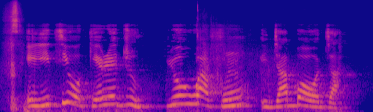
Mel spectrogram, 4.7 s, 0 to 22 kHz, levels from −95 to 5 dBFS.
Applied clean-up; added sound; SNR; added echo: neural mask model Resemble Enhance denoiser.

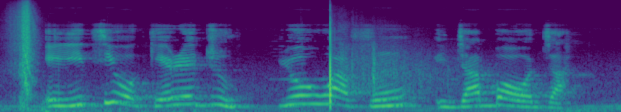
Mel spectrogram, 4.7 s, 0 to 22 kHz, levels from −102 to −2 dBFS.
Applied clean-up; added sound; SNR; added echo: none; Fireworks; 4 dB; none.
